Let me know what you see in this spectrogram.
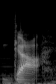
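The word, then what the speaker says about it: ガ: This is ga. You pronounce this as ga, like the word garden.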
